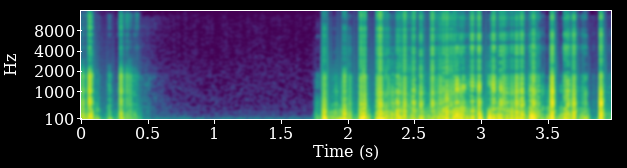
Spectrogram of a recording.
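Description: A metal dental scaler hook scratches the surface of a small, solid, square beige felt pad mounted over a small lavalier mic. Short, rough, close-up scratching strokes are heard for about half a second, then near silence with a faint low hum. A denser run of bassy, crackling scrapes fills the rest of the clip.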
